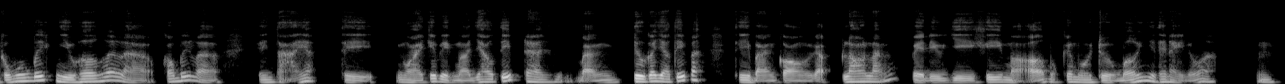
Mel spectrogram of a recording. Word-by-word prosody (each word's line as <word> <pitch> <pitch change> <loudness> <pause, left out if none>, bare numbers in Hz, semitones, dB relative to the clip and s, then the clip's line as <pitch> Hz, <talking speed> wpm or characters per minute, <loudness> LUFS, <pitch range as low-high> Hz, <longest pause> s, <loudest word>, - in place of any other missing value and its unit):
cũng 105 +1 +2
muốn 150 +3 +3
biết 190 0 +3
nhiều 110 -6 +4
hơn 135 +7 +2
á 185 0 +2
là 95 - -4
không 130 +2 -2
biết 185 +3 +1
là 95 - -4 0.4
hiện 105 +1 -2
tại 120 +2 -5
á 155 - -2 0.3
thì 90 -3 -2 0.2
ngoài 100 -3 -2
cái 140 - +3
việc 105 -6 +2
mà 90 -1 -2
giao 120 +5 -1
tiếp 165 - +5
ra, 120 -5 0 0.3
bạn 100 +4 -3 0.2
chưa 135 -1 +11
có 145 - +6
giao 140 -4 +4
tiếp 175 +10 +5
á, 205 - +3 0.4
thì 105 -1 +3
bạn 85 -1 -2
còn 85 -1 0
gặp - - -2
lo 125 +1 +2
lắng 145 - -2 0.2
về 90 - +3
điều 95 0 -1
gì 95 -1 -1
khi 110 0 +2
mà 105 -1 -1
ở - - 0
một 115 -3 -8
cái 120 +1 -1
môi 105 -2 0
trường 90 -3 +1
mới 110 - +2
như 165 -6 +1
thế 120 +1 -2
này 100 -7 -4
nữa 95 +9 -5
ha? 125 - -8 0.4
Ừm. 110 0 -4
110 Hz, 235 wpm, -23 LUFS, 95-135 Hz, 0.4 s, chưa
